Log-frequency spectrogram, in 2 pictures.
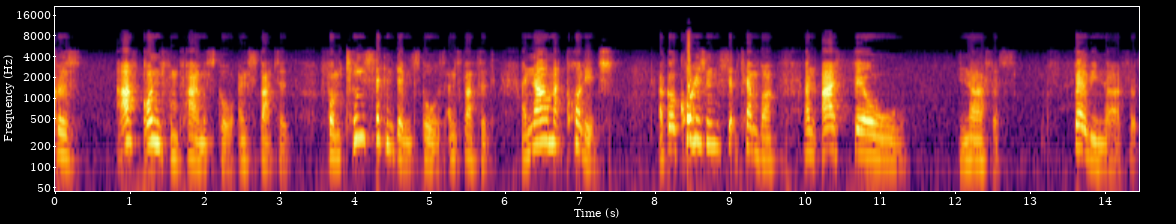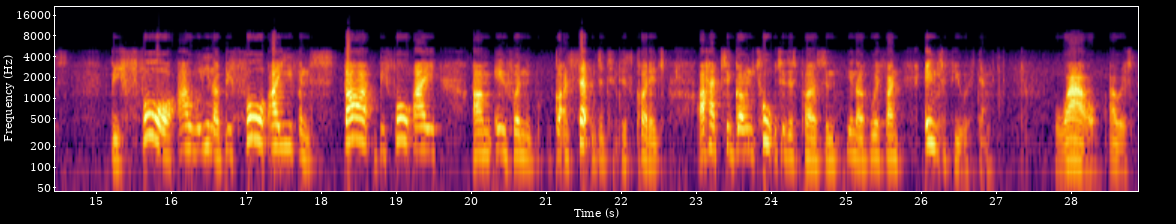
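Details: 16-year-old male with a stammer since childhood; he reports occasional stops and fast speech, and says he must control his speech to keep it smooth. Stuttering (stammer).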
